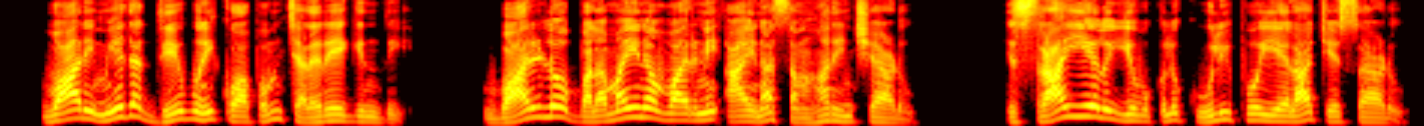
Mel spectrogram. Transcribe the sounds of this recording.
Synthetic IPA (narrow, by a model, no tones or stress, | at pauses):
ʋaːɾimiːd̪ɐd̪e̞ːwunikɔːpɐmt͡ʃɛlɐɾeːɡind̪i | ʋaːɾilo̞ːbɐlɐmɐjnɐʋaːɾiniʔaːjɐnɐsɐmɦɐɾiɲt͡ʃaːɽu | iʃɾaːje̞ːlujuʋɐkulukuːlipoːjɛːlaːt͡ʃɛːʃaːɽṵ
